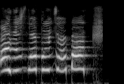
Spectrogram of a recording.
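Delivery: very high squeaking voice. Retelling a scene where a man cries over Katya: imitating a squeaky voice. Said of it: "He is squeaking".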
